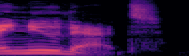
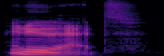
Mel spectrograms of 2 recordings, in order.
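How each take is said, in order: First: Softer, a bit embarrassed; sheepish admission. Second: Much lower and softer, fading away; sheepish trailing repeat. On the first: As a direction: mumble it like caught out. Captain admits knowing, sheepish. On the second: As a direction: let it die off under your breath. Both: Retold or imitated.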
